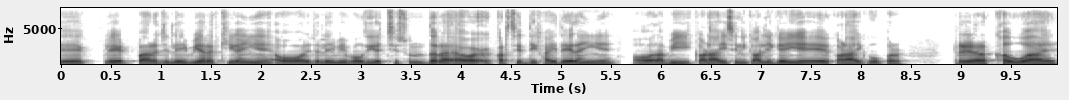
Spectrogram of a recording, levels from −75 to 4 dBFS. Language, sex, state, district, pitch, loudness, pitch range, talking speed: Hindi, male, Uttar Pradesh, Hamirpur, 150 Hz, -18 LUFS, 145-160 Hz, 205 wpm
